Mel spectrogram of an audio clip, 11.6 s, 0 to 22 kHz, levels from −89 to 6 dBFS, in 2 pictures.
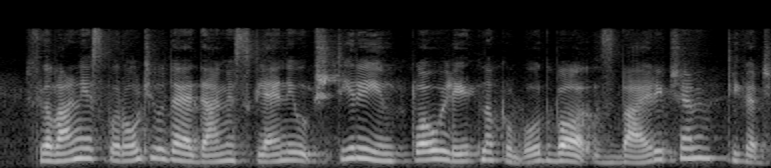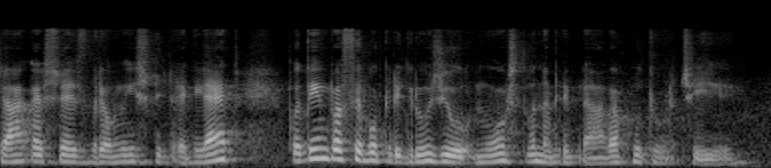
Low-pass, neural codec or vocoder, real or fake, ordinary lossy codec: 10.8 kHz; codec, 24 kHz, 1 kbps, SNAC; fake; none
